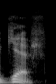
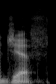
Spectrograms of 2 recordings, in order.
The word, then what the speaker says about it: GIF: here's here's the decider how do you say gif a gif that's it it's not it's not a jiff that's for sure right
